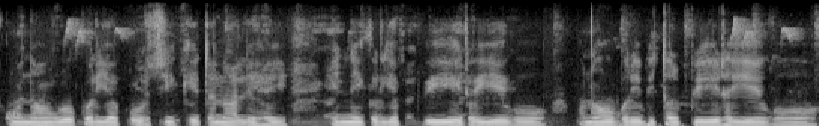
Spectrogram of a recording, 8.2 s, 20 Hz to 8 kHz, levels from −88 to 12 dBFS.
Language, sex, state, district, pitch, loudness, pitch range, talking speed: Bajjika, male, Bihar, Vaishali, 145 Hz, -15 LUFS, 140-150 Hz, 130 wpm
